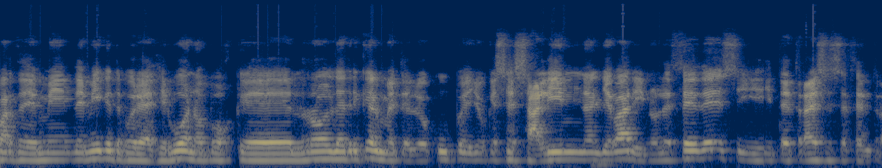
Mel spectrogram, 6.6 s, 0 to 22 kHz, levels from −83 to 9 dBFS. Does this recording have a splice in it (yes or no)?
yes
